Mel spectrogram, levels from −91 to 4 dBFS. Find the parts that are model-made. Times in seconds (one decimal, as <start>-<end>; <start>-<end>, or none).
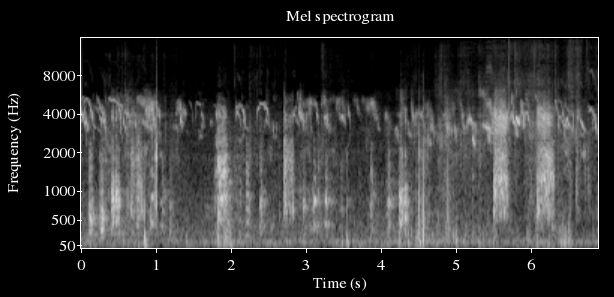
0.6-1.4; 2.9-5.6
